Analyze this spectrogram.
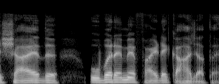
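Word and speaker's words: uberrimae fidei: जैसे कानूनी भाषा में शायद उबरे में फाइडे कहा जाता है। अरे वाह आपका उच्चारण तो बहुत सटीक है। हां उबरे माय फाइडे।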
